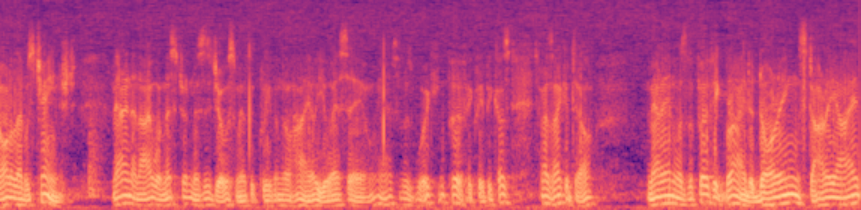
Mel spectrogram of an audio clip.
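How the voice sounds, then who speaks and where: In a 1950s radio drama, an actor with a deep, rich, mellow voice plays a roguish, smooth-talking con man on the run, narrating in the first person. His manner is wry, urbane, and dryly ironic. The old 1950s radio recording has poor audio.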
